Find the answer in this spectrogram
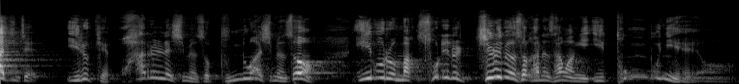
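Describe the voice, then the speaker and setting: A male pastor preaching a sermon in an animated, dramatic way, acting out the scenes he describes. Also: high voice, husky.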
